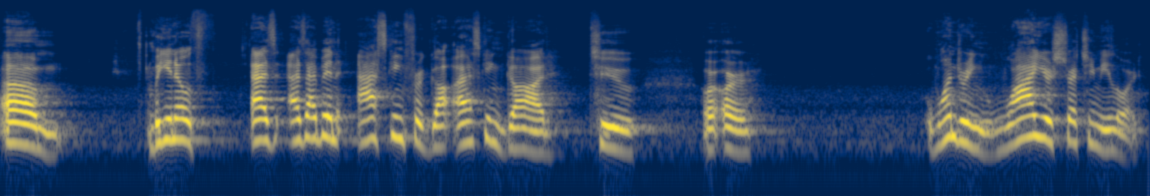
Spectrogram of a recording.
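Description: High-voiced man preaching informally. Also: takes it slowly, long pauses. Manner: conversational, jokey, asks the listeners for agreement. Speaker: pastor, guest preacher. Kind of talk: informal sermon to a congregation.

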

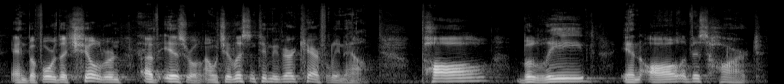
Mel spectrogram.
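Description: A pastor preaching a sermon. He swells loud on the quoted promises, drops low on asides and calls for an amen. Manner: asks the congregation for an amen.

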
